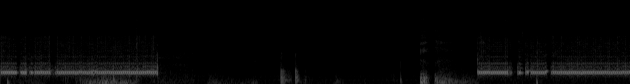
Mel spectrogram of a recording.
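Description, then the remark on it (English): A telephone ringback tone rings twice: loud, steady electronic buzzing tones about two seconds long, separated by a roughly four-second gap filled with faint rustling and soft thumps. “How many rings is this?”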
